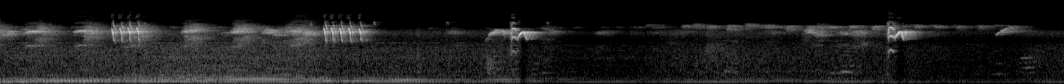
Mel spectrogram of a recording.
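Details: Sunbird called kolibri ninja, kept caged and lively in song: fast stuttering high trills in quick bursts at first, then sparser thin chirps and sharp ticks, with some low background noise.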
